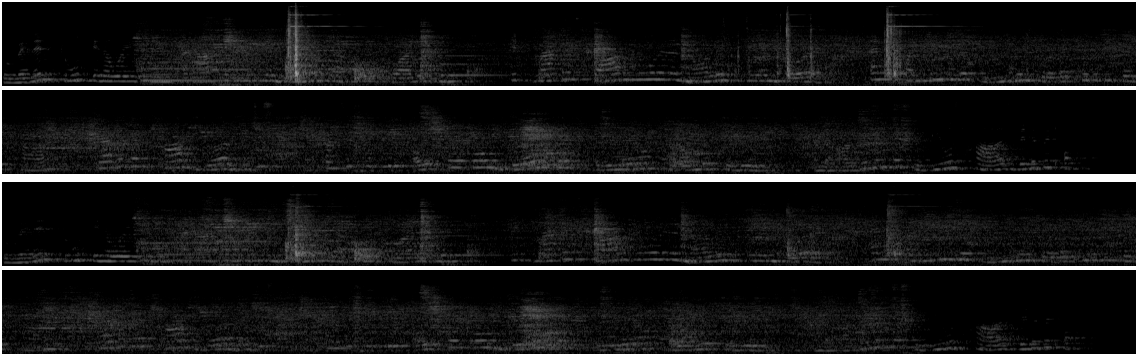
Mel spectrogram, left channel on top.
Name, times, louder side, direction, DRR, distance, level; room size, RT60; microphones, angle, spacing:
voice 1, 0.0-4.6 5.1-14.0 14.6-19.0 19.4-22.0, left 2 dB, 90° left, 2 dB, 0.9 m, -54 dB
sound 1, 1.3-20.4, right 1 dB, 10° right, 1.8 m, -52 dB
sound 2, 1.4-3.3 4.4-6.8, left 3 dB, 45° left, 0.9 m, -61 dB
Mechanisms, 1.9-2.0 2.3-5.1 6.1-6.2 7.0-10.6, left 10 dB, 75° left, 0.3 m, -45 dB
8.6 x 5.4 x 2.7 m, 1.1 s
head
